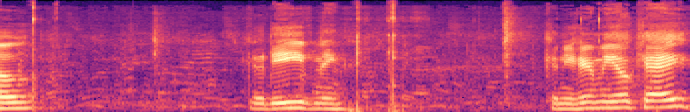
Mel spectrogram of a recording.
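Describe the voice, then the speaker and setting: With an Irish accent, a man speaks with fairly even intonation. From Ireland. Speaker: event host and venture capital sponsor. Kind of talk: opening speech at an awards event.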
